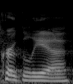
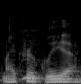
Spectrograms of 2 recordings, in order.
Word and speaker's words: microglia: Microglia. – Microglia, my goodness.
